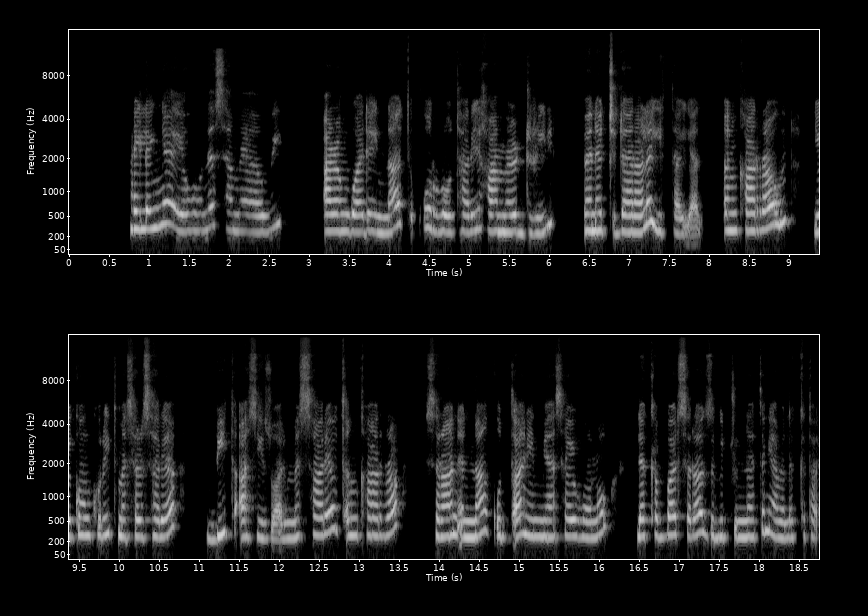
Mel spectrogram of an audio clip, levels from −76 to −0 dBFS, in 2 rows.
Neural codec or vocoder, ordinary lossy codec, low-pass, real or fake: vocoder, 44.1 kHz, 128 mel bands every 256 samples, BigVGAN v2; Opus, 24 kbps; 14.4 kHz; fake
